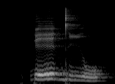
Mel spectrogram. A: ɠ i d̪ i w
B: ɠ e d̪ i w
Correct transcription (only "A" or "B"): B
